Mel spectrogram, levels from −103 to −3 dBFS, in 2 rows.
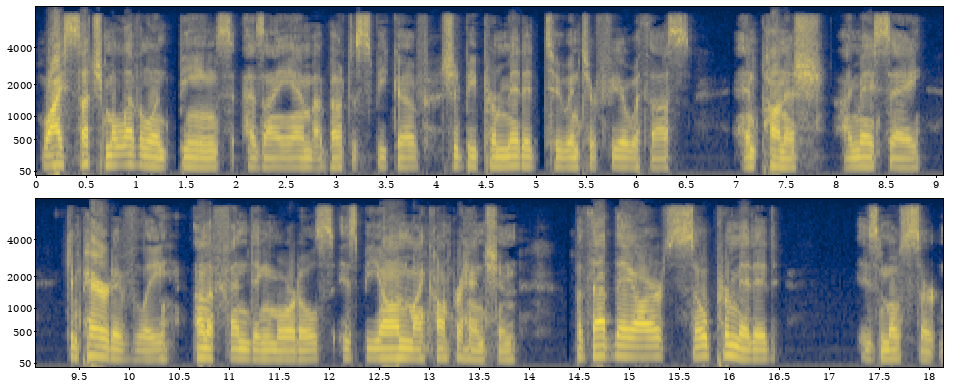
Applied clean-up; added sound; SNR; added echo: none; none; none; none.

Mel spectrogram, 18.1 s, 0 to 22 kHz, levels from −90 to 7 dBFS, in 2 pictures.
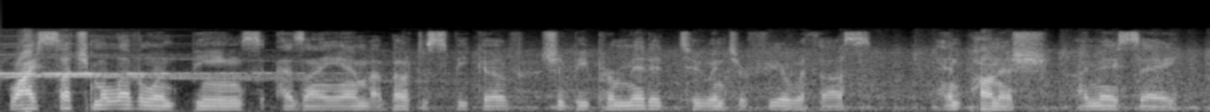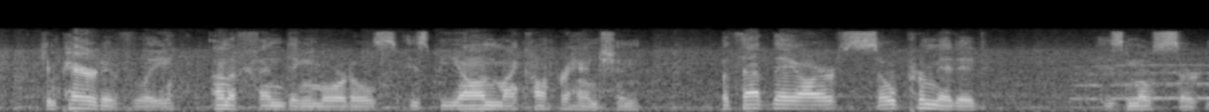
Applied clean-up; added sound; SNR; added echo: none; Train; 11 dB; none.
